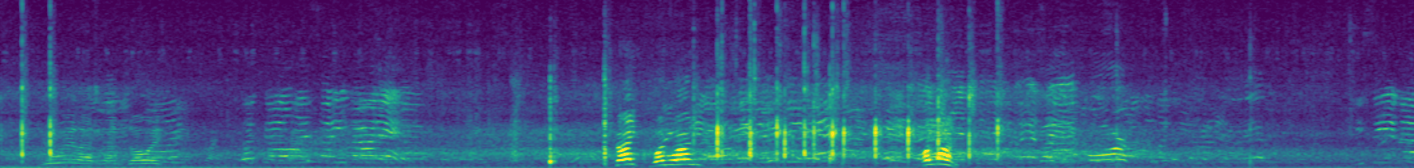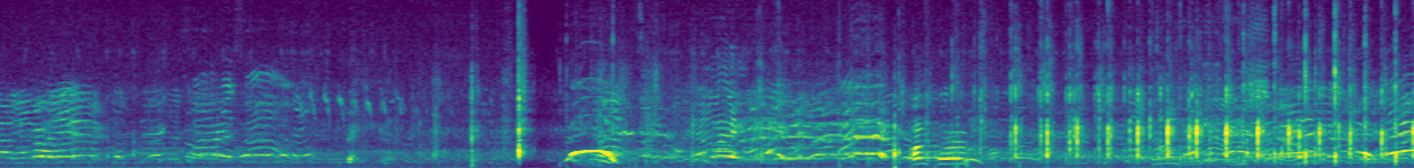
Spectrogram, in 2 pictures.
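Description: Young women cheer and chant loudly from close by, outdoors.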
